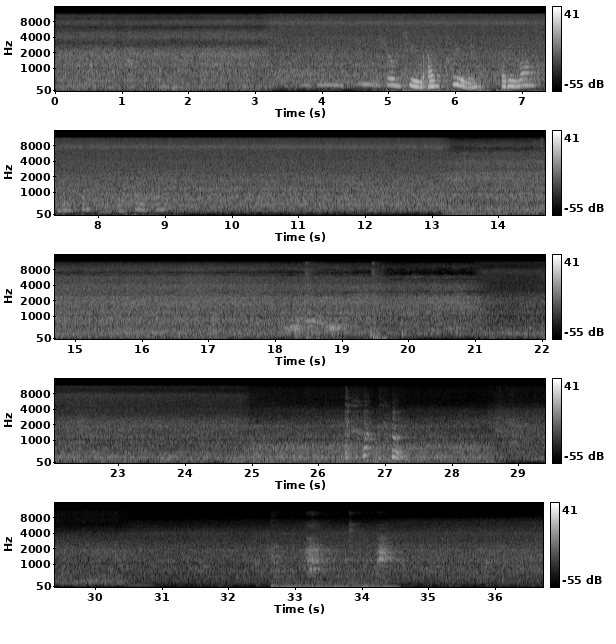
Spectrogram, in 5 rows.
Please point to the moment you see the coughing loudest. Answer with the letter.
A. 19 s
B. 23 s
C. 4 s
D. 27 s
D.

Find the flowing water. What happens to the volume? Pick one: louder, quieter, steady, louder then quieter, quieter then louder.
quieter.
